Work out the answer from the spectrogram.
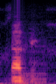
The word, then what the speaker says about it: sudden: Okay, sudden.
